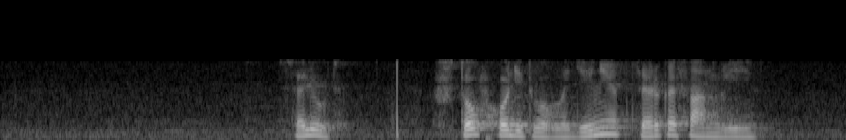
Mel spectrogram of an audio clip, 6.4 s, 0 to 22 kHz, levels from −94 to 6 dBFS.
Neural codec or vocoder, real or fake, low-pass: none; real; 3.6 kHz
